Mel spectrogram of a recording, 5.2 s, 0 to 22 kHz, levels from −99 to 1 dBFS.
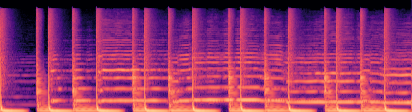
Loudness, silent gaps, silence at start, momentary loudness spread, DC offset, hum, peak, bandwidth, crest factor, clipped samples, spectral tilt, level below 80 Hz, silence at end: -17 LUFS; none; 0 s; 3 LU; under 0.1%; none; -2 dBFS; 16.5 kHz; 12 dB; under 0.1%; -5 dB/octave; -18 dBFS; 0 s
